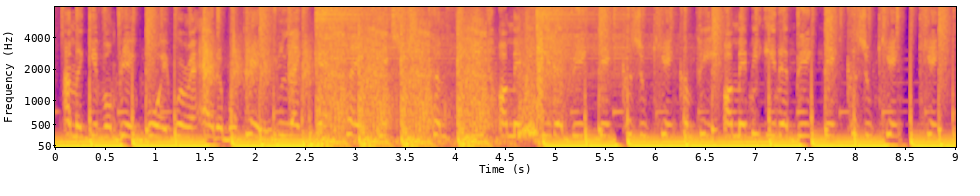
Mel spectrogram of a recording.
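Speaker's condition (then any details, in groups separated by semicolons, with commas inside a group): No condition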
